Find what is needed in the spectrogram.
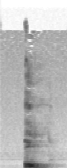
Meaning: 1. -one 2. -on
- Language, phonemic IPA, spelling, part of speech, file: Dutch, /ɔn/, -on, suffix, Nl--on.ogg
